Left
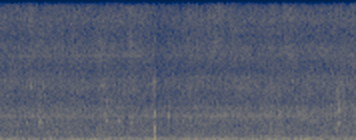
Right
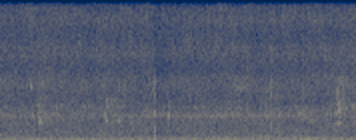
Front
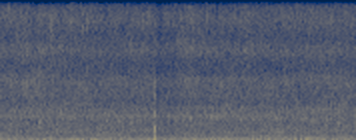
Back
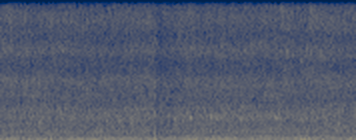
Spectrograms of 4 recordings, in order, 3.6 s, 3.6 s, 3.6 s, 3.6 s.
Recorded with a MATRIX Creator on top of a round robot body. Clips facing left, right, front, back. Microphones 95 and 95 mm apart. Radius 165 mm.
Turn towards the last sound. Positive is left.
turn(degrees=30)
